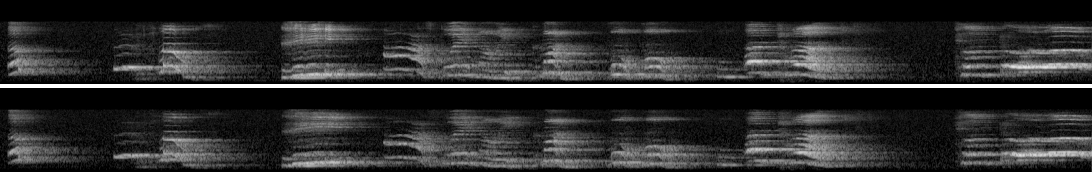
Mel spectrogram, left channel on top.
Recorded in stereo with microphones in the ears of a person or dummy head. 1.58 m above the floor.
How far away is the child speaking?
About 2 m.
